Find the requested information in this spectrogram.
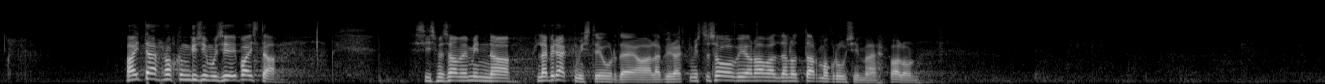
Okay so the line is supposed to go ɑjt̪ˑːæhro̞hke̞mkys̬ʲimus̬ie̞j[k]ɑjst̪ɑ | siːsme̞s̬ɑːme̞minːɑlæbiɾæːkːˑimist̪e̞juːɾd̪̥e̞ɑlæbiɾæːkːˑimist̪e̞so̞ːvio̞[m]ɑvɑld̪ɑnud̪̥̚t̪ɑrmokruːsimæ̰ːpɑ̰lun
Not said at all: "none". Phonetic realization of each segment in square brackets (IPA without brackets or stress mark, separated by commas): p, n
